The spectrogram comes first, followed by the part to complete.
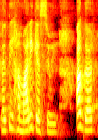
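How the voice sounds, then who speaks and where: Woman, self-healing vlogger, earnest and devotional, slightly high voice, faint hiss behind. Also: moderate pace, bright, forceful tone. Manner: earnest, repeats phrases for emphasis; spiritual, devotional. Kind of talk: confessional personal story.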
